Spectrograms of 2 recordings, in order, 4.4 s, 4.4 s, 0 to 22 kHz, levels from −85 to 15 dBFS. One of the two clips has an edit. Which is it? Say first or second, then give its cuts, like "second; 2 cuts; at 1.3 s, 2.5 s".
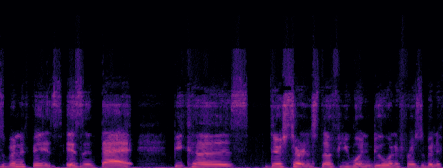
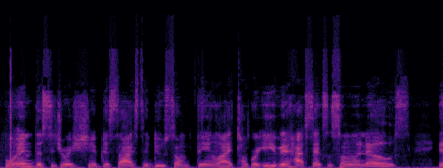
second; 1 cut; at 2.5 s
